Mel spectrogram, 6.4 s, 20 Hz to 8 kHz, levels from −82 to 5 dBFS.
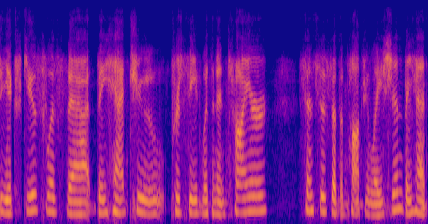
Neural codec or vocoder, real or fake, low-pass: codec, 24 kHz, 6 kbps, HILCodec; fake; 7.2 kHz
